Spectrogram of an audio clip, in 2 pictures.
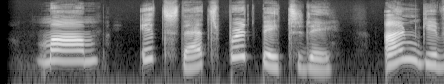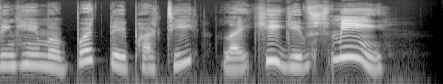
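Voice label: English; Dettol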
